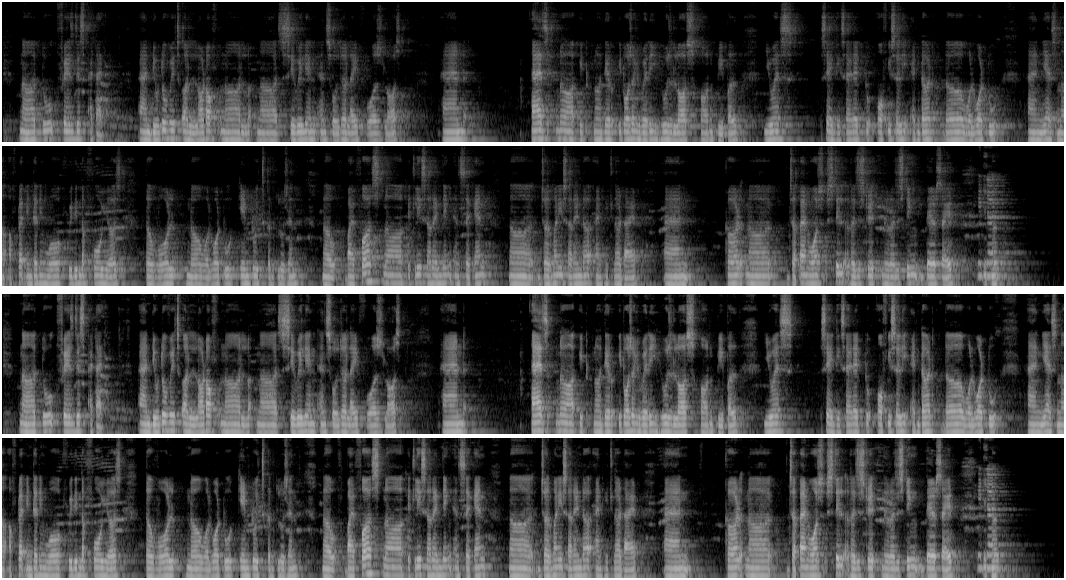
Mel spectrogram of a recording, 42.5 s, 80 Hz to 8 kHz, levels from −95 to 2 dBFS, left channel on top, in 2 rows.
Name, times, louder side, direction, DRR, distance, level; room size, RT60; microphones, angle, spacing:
voice 1, 0.3-2.1 2.7-7.9 8.8-9.3 10.6-14.7 15.2-15.8 16.4-19.9 20.5-23.7 24.1-27.2 27.6-30.9 31.4-33.9 34.4-35.0 35.7-36.7 36.9-40.7 41.0-41.2, right 3 dB, 80° right, 0.9 m, -35 dB
voice 2, 2.2-2.6 40.7-41.2, right 3 dB, 35° right, 2.9 m, -42 dB
27.0 x 18.5 x 6.1 m
head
